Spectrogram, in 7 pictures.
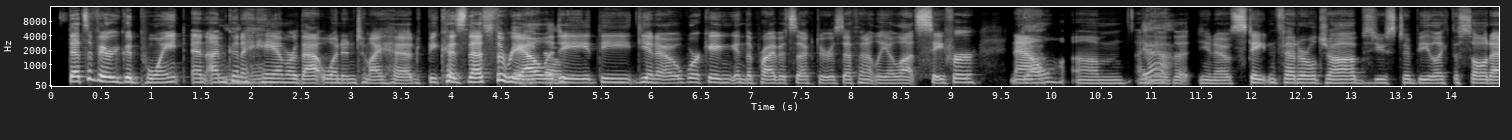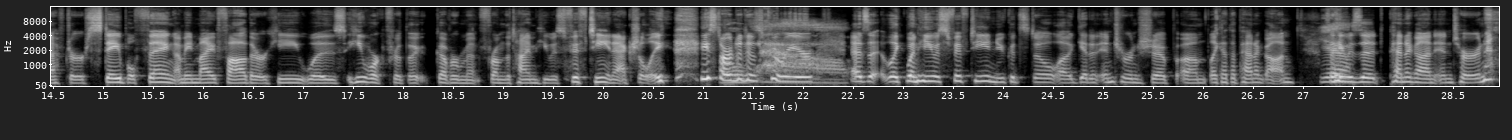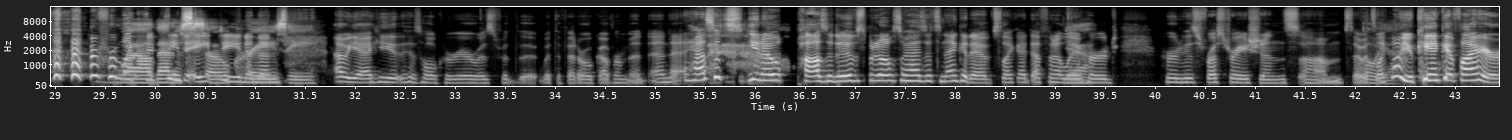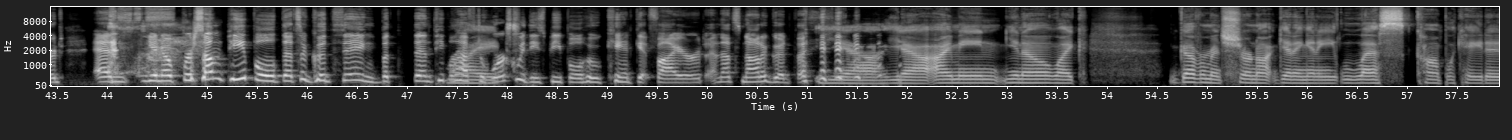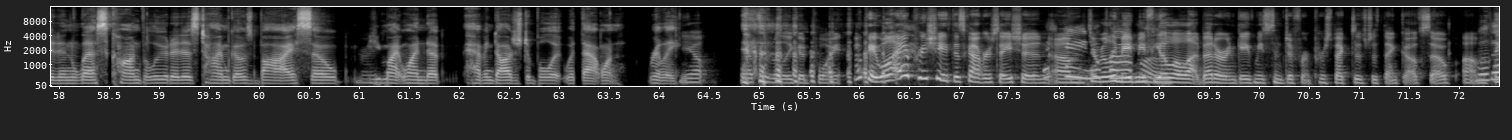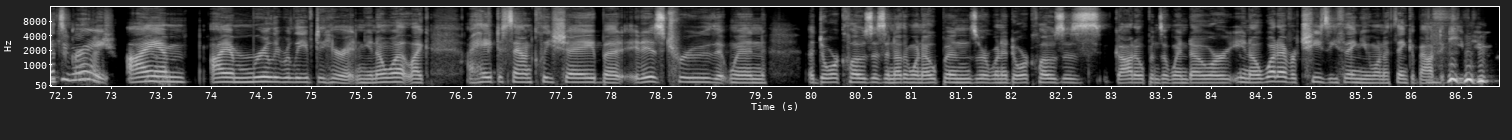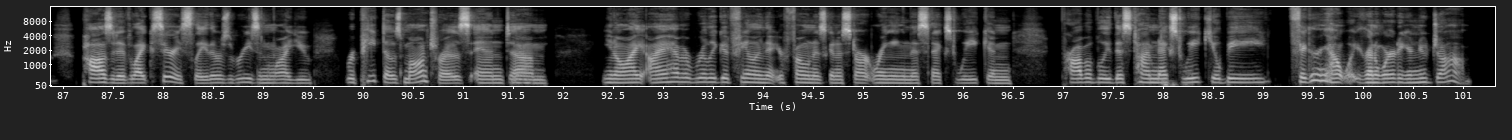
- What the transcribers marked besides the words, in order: chuckle; drawn out: "wow!"; laugh; drawn out: "Wow!"; chuckle; laughing while speaking: "thing"; laugh; tapping; chuckle; other background noise
- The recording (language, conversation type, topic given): English, advice, How do I move forward and stay motivated after missing an important opportunity?
- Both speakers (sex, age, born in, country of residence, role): female, 45-49, United States, United States, user; female, 55-59, United States, United States, advisor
